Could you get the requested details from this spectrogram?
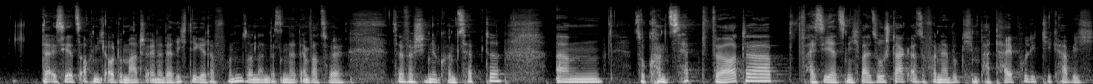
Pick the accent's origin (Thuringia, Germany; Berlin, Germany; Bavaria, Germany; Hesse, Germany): Berlin, Germany; born there; ich bin ja in der DDR geboren, beziehungsweise in Ost-Berlin, gar nicht so weit von hier entfernt. Ich glaube, ich bin so irgendwie so 500 Meter oder so oder 1000 Meter von hier entfernt geboren, in Friedrichshain. Und ich habe 11 Jahre DDR mitbekommen.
